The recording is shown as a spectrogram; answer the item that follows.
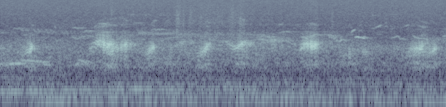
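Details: Frogs croaking in short rasping bursts, about seven calls spread unevenly over a few seconds, some doubled, against a quiet hiss with faint thin whistles in the background.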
